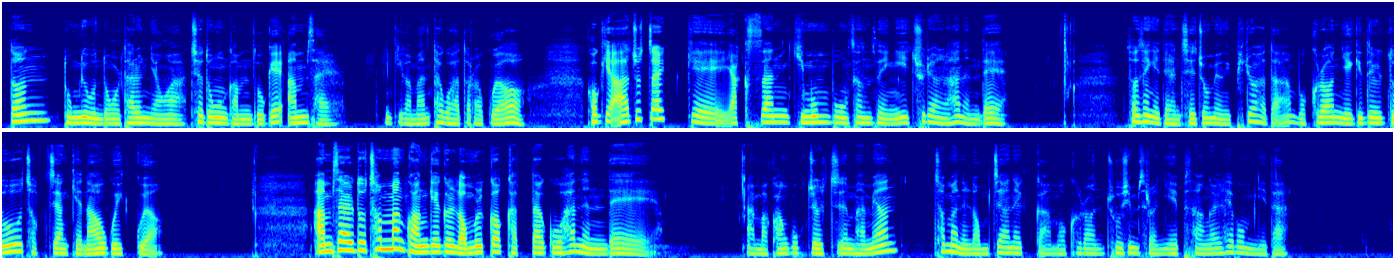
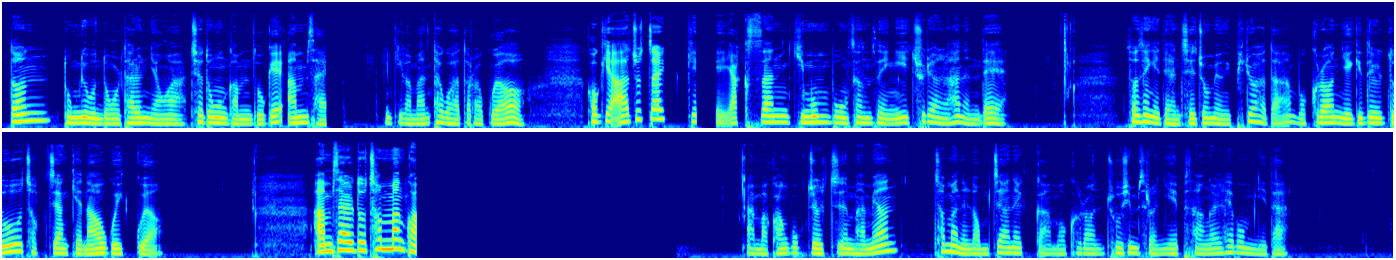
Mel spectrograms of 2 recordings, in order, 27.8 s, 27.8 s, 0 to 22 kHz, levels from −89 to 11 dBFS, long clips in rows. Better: first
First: none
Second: audio cutting out; at 3 s, at 7 s and at 18 s for 2.5 s

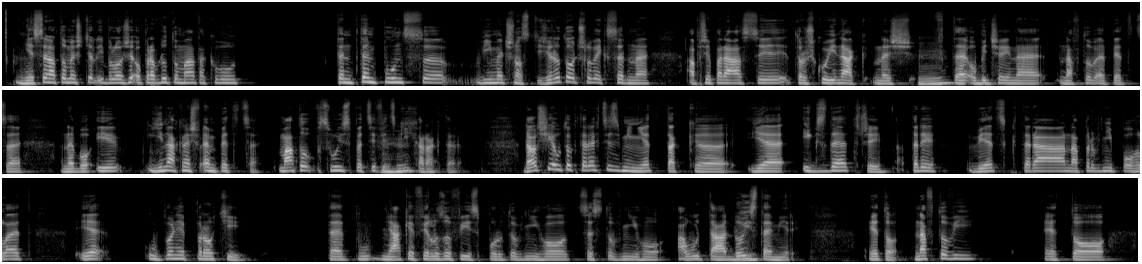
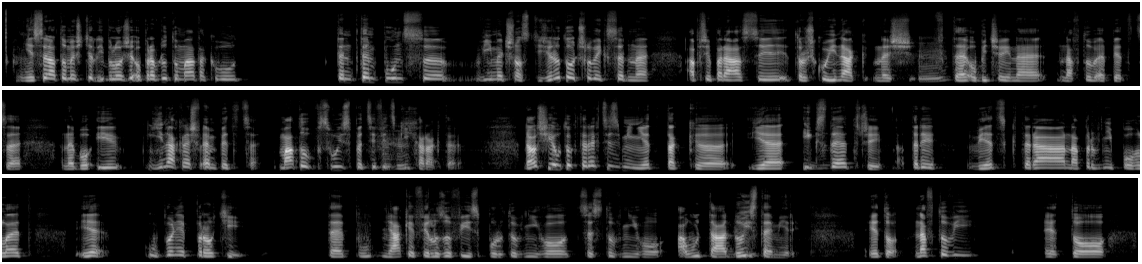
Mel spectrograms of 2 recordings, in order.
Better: first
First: none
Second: thin; somewhat; fading below 300 Hz

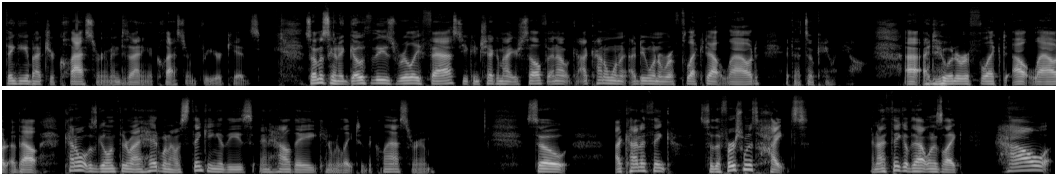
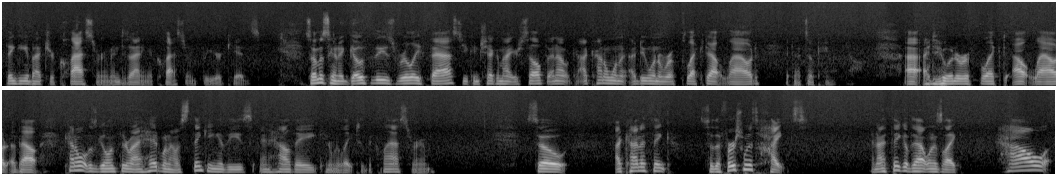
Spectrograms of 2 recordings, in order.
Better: first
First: none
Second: hiss; loud; throughout; 8 dB below the speech

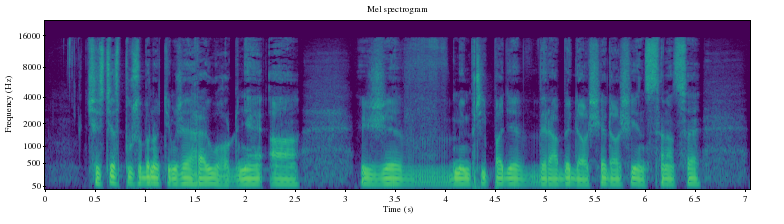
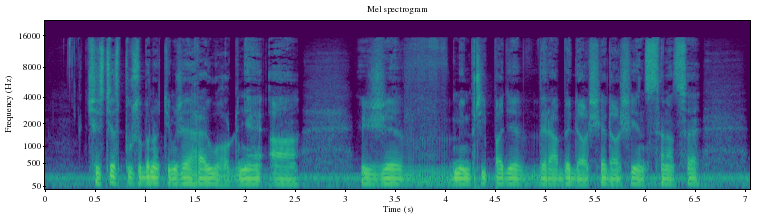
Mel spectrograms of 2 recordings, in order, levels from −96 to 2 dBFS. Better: first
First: none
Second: low rumble; faint; throughout; 20 dB below the speech

